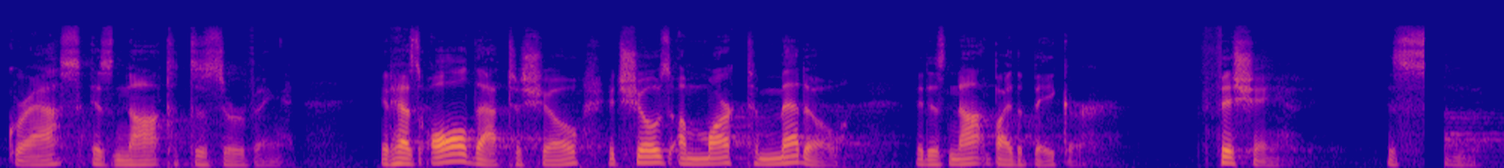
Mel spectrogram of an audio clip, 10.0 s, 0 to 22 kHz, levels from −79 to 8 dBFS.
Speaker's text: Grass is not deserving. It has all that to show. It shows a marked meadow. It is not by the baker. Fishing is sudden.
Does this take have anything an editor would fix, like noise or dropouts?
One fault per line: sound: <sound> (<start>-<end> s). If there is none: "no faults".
sound: dropout (9.5-9.6 s)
